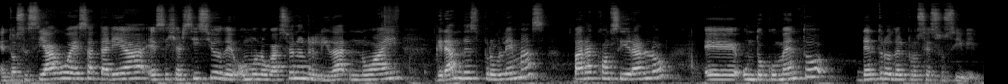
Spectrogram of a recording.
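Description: Amid noticeable background noise and audible room echo, a woman with a high pitch speaks in a German accent. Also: ordinary pitch variation, moderate pace. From Germany. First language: German (speaking Spanish). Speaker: legal researcher. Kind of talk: interview. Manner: halting.

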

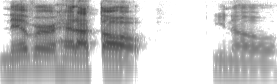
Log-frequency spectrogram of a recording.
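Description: A man at a medium pitch with ordinary pitch variation, against a quiet background. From United States. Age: 20s. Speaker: podcast co-host. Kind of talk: casual chat.

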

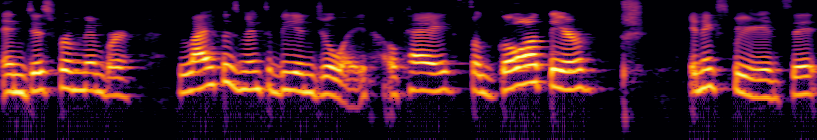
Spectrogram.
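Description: On a very clean recording with a silent background, a woman with a fairly high pitch talks at a moderate pace in an animated tone with ordinary pitch variation. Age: 30s. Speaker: travel podcast host. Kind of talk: casual monologue.

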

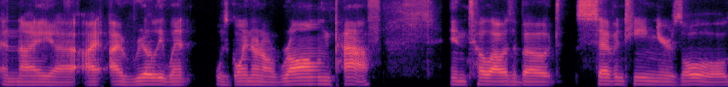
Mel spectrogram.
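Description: Against a quiet background, a man with a fairly low pitch speaks at a fairly slow pace in a monotone, flat intonation. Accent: Western Canadian. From Canada, British Columbia (Kelowna). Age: 40s. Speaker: urban farmer and author. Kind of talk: casual interview chat.

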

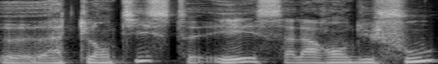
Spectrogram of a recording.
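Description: A man speaks at a fairly high pitch with ordinary pitch variation, sounding somewhat breathy with a dark, mellow tone. The recording is dry and close, with no echo. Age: 50s. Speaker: political commentator. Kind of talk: monologue answering voicemail questions. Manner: hesitant, many fillers.

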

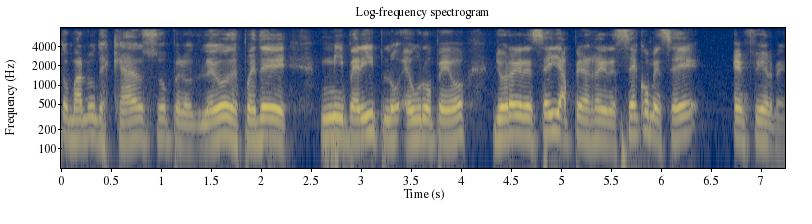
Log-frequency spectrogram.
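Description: The man has an unremarkable speaking voice with a fairly high pitch. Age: 40s. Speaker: podcast co-host. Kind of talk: casual chat.

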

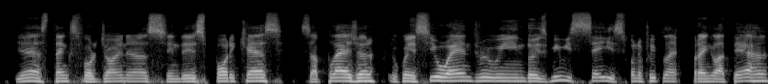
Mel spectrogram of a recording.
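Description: With a Brazilian accent, a man talks at a moderate pace in a fairly high voice and fairly even intonation, the sound dry and close with no echo. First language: Portuguese. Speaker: podcast host. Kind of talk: casual chat.

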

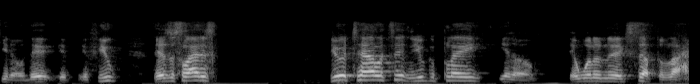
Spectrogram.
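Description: With lively intonation and a high pitch, a man speaks with big swings in loudness and long, frequent pauses. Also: moderate pace. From US Gulf South. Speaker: podcast co-host. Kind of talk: casual chat.

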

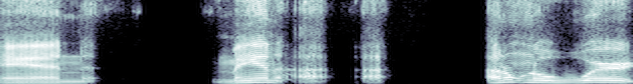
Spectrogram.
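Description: In a Southern US accent, a man talks at a fairly slow pace with ordinary pitch variation, the sound dry and close with no echo. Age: 50s. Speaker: fishing podcast host. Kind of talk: casual chat.

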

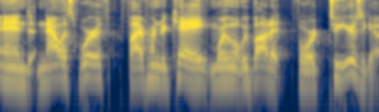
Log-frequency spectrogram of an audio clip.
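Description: Using an ordinary speaking voice, a man talks at a moderate pace and fairly high pitch, with fairly even intonation. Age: 20s. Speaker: real estate investor and entrepreneur. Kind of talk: interview.

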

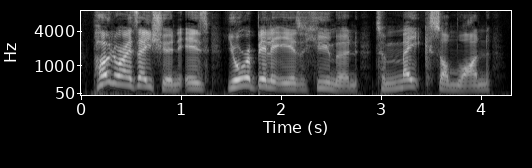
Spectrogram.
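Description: Very clean and set against a silent background, a man with a British accent talks in a bright, sharp tone at a fairly high pitch, animated and enthusiastic, with lively intonation. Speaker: podcast host. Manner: animated, enthusiastic intro.

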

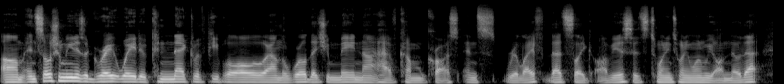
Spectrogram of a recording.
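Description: On a very clean recording with a silent background, a man with an American accent speaks at a very fast pace with hardly any pauses, his fairly low voice dark and mellow, with ordinary pitch variation. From Florida, St. Petersburg. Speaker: ocean activist and social media creator. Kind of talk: casual interview. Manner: animated, expressive.

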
